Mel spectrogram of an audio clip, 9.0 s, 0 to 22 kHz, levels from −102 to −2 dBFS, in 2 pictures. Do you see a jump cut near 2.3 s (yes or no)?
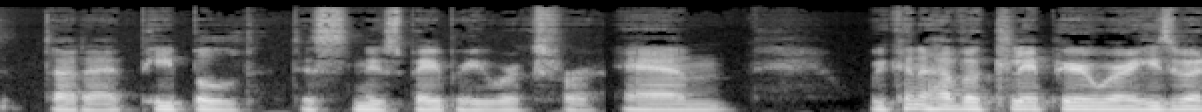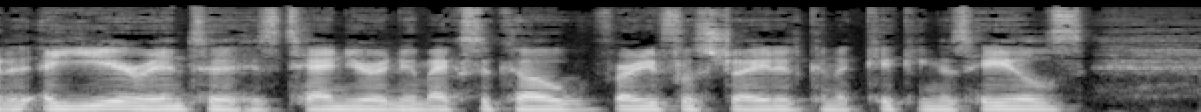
yes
